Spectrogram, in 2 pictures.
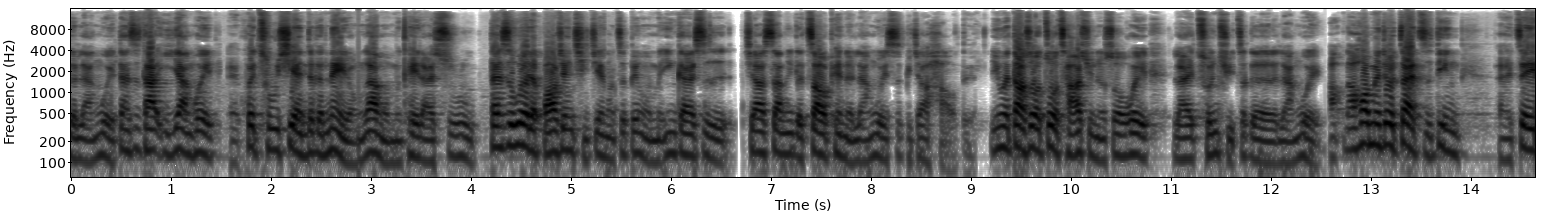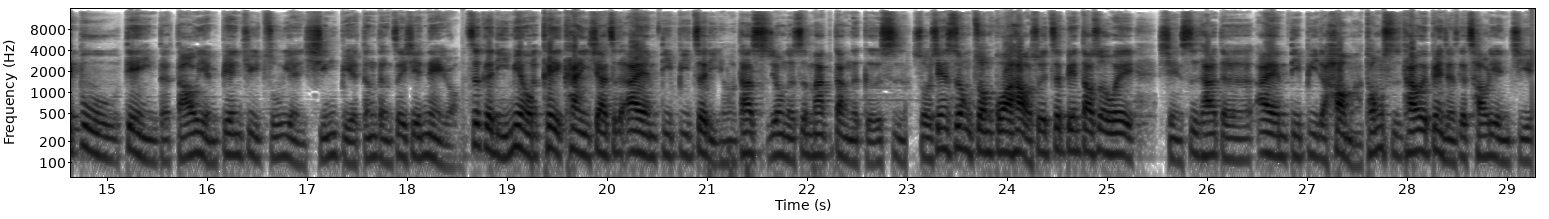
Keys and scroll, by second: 6.2 ctrl+space, 6.7 KP_7, 7.1 ctrl+space, 11.5 ctrl+space.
